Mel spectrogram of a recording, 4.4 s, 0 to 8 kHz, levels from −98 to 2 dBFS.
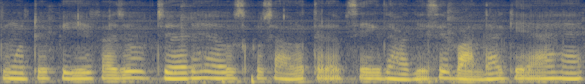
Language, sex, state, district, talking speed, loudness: Hindi, female, Bihar, Katihar, 205 wpm, -16 LUFS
